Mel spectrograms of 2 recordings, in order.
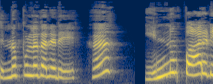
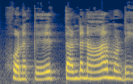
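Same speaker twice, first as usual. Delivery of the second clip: menacing; 7 semitones lower, slower than usual. Acted. Threatening her with punishment.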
